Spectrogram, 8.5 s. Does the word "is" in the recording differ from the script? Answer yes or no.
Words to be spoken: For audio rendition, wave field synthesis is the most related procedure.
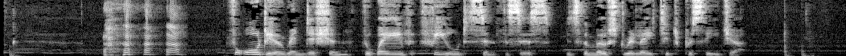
no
